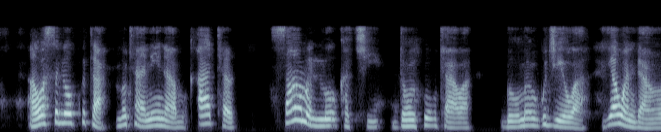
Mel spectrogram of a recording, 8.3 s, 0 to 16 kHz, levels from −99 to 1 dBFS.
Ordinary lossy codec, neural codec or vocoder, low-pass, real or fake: none; codec, 16 kHz, 1.1 kbps, Voila-Tokenizer; 7.2 kHz; fake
